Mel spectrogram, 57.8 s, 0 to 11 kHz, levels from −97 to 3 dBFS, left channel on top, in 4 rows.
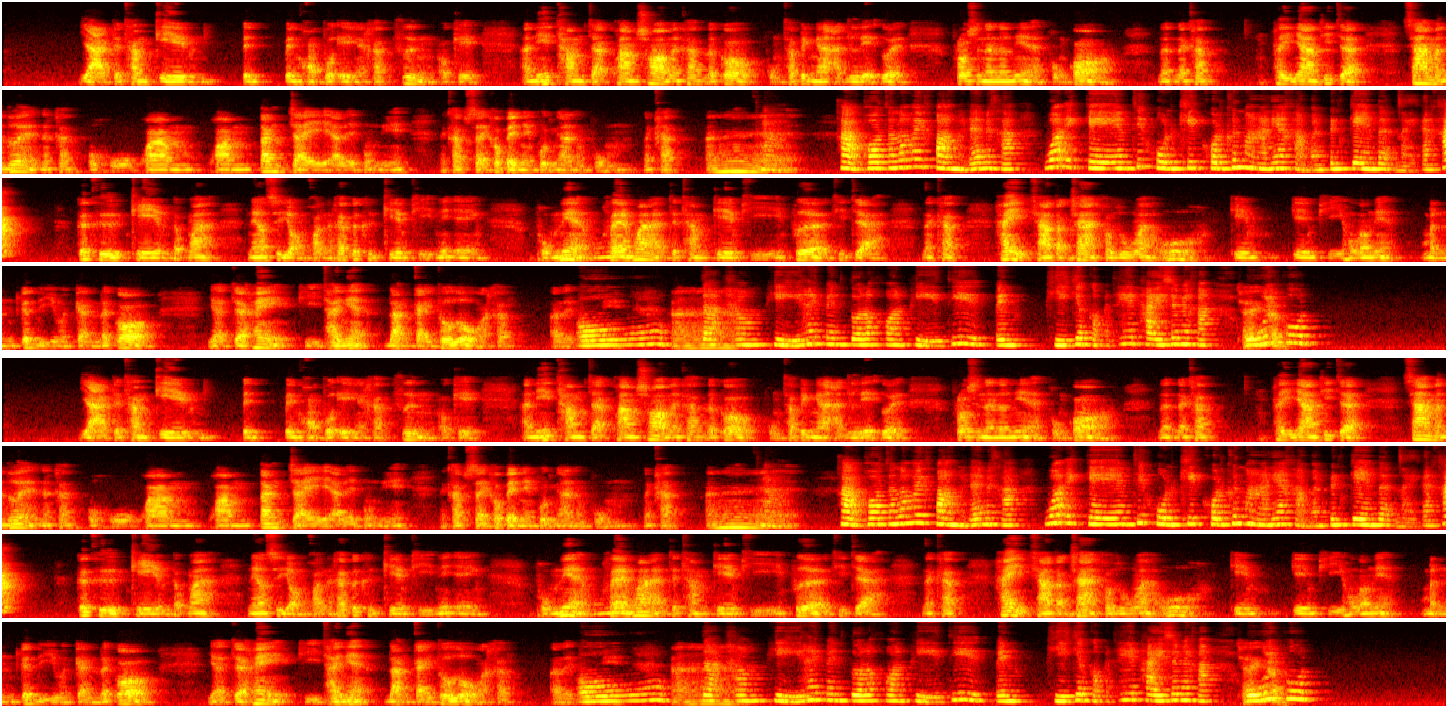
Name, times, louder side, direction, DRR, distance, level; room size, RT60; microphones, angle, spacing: voice 1, 0.8-2.1 2.4-2.6 2.8-11.1 11.6-12.1 12.7-18.4 18.9-21.1 21.5-22.3 29.6-38.4 38.8-40.9 41.2-41.4 41.8-42.8 43.1-44.8 45.4-48.4 48.8-49.5 50.0-50.7 55.7-56.1, left 1 dB, 5° right, -4 dB, 0.7 m, -27 dB
voice 2, 22.8-24.6 24.9-28.9 34.6-35.2 49.1-49.9 50.3-53.5 53.8-54.2 54.5-55.4 55.7-56.3, equal, 60° left, -4 dB, 0.9 m, -24 dB
2.5 x 2.2 x 2.6 m, 0.41 s
head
